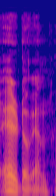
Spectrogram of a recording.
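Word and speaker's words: Erdoğan: Erdogan.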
